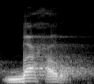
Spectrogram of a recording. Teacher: karena ra ini sebelumnya ada fathah, maka dia dibaca tafkhim atau tebal. Bahr, jadi agak mencucu sedikit ketika kita setelah membaca sukun ha, kemudian timbullah sukun ra.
